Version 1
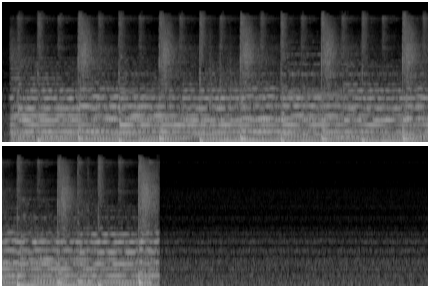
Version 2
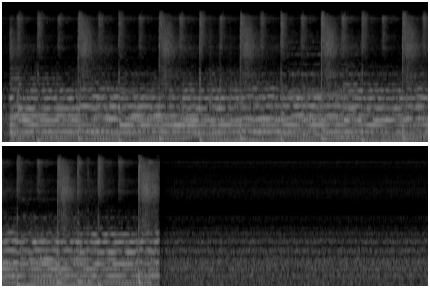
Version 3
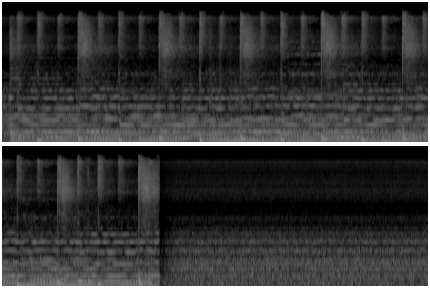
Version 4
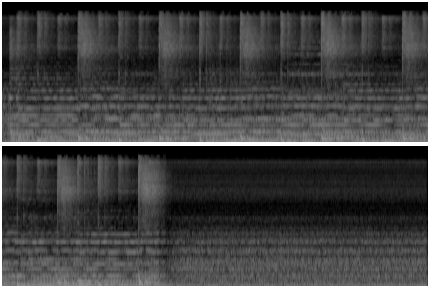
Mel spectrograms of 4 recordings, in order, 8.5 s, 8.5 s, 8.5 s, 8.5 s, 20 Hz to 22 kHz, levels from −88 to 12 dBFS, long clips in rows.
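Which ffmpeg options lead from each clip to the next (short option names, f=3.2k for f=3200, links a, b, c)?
-af "equalizer=f=3.8k:w=2.4:g=-13.5,acompressor=threshold=-35dB:ratio=6,bass=f=250:g=-8,treble=f=4k:g=5,volume=1dB"
-filter_complex "[0:a]acrossover=split=250|3000[a][b][c];[b]acompressor=threshold=-53dB:ratio=10[d];[a][d][c]amix=inputs=3:normalize=0,volume=5dB"
-af "aeval=exprs='val(0)+0.002*(sin(2*PI*60*n/s)+sin(2*PI*2*60*n/s)/2+sin(2*PI*3*60*n/s)/3+sin(2*PI*4*60*n/s)/4+sin(2*PI*5*60*n/s)/5)':c=same,aecho=1:1:64|128|192|256:0.473|0.132|0.0371|0.0104,volume=4dB"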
